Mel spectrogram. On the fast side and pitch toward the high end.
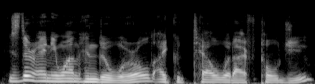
No: fast, 265 wpm; low, 125 Hz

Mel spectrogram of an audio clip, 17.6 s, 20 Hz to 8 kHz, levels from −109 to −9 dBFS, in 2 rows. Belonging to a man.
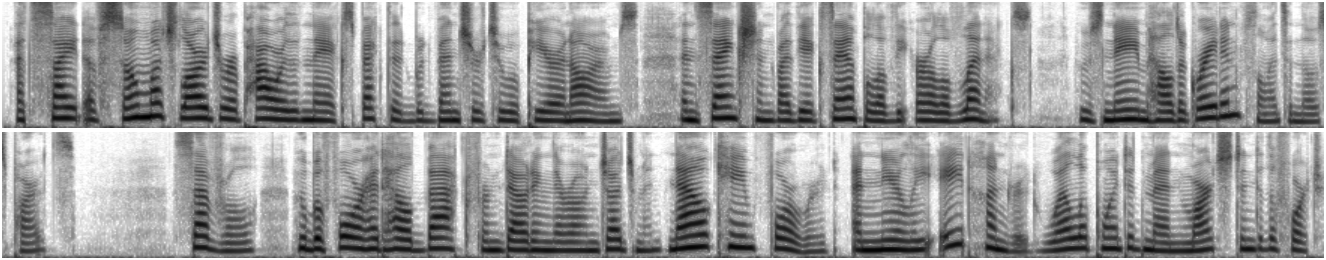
No: female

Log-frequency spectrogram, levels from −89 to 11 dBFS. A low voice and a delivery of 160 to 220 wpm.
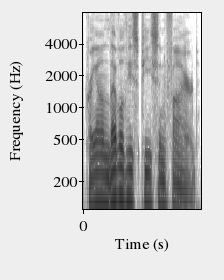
Yes: low, 105 Hz; average, 200 wpm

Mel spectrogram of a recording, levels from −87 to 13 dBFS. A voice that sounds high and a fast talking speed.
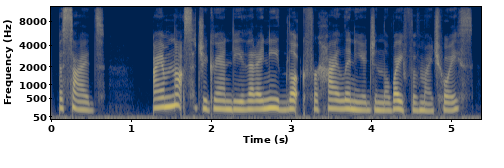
Yes: high, 215 Hz; fast, 225 wpm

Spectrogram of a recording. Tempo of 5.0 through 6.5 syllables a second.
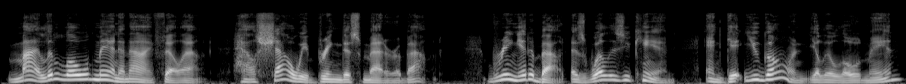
No: 4.6 syllables/s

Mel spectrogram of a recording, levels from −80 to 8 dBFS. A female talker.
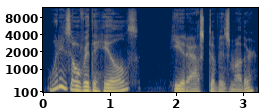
No: male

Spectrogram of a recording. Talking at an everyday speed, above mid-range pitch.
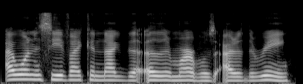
No: fast, 295 wpm; high, 195 Hz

